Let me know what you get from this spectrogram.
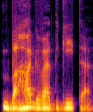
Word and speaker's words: Bhagavad Gita: Bhagavad Gita. – Exactly. That. – So or in English, you would say the Bhagavad Gita, but the B-H is Bhagavad Gita.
